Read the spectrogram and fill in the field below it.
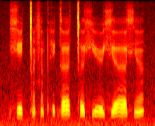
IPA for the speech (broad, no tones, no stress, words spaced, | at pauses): xe ǀɐ̃sɐ̃pʰeɡɐː ǀə xʲøːxʲɐː xʲɐ̃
